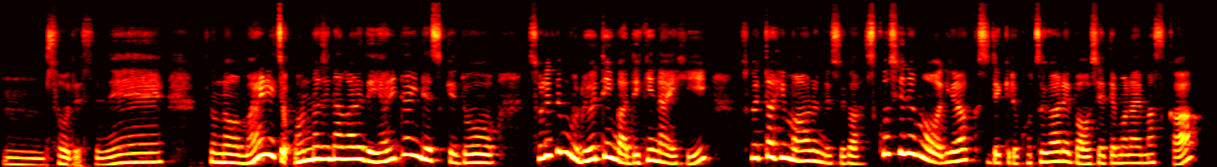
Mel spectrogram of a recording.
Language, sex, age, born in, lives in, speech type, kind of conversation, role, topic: Japanese, female, 30-34, Japan, United States, read, expert-assistant, asker, 質の良い睡眠を得るために、体内時計やホルモン分泌をうまく利用する方法は？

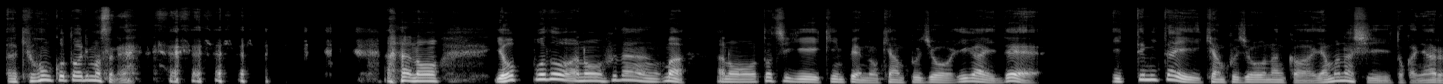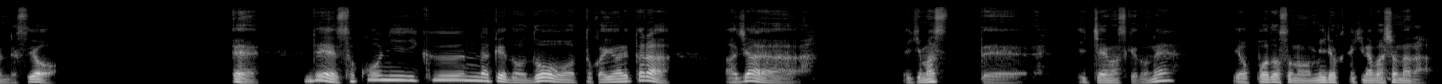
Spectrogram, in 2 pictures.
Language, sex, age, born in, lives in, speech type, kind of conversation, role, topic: Japanese, male, 45-49, Japan, Japan, conversation, podcast, guest, 趣味を通して得た自信や成長について、どんなエピソードがありますか？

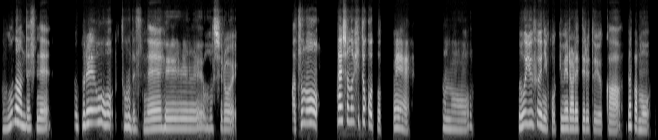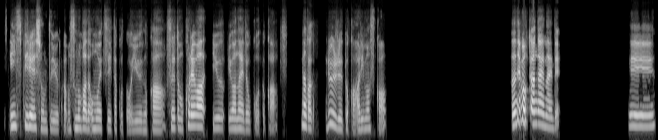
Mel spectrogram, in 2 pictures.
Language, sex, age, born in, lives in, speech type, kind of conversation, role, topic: Japanese, female, 35-39, Japan, Japan, conversation, podcast, host, 初対面で会話を切り出すとき、どんなふうに始めていますか？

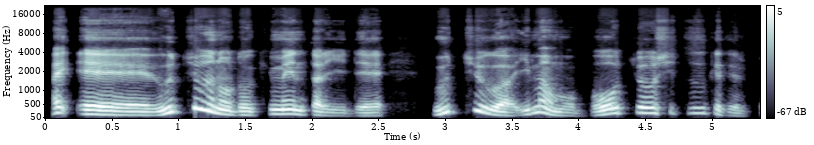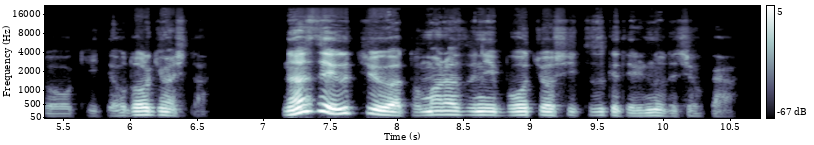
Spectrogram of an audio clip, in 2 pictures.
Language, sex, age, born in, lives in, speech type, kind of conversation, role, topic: Japanese, male, 60-64, Japan, Japan, read, expert-assistant, asker, なぜ宇宙は膨張し続けているのでしょうか？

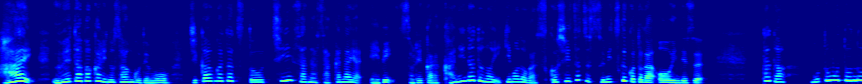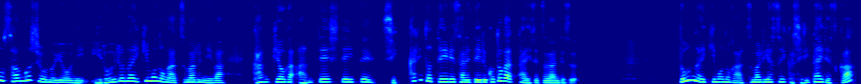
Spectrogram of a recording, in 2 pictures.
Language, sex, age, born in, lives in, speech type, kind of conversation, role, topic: Japanese, female, 55-59, Japan, United States, read, expert-assistant, expert, サンゴ礁が成長する仕組みとは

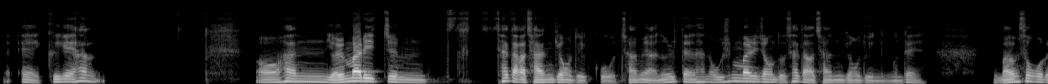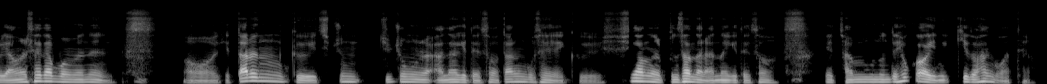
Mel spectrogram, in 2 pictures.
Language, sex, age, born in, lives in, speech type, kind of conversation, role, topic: Korean, male, 30-34, South Korea, Germany, conversation, unstructured, none, 좋은 잠을 자기 위해 어떤 습관을 들이면 좋을까요?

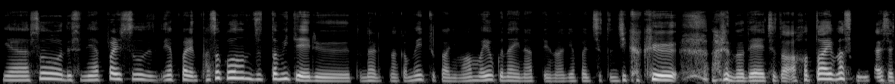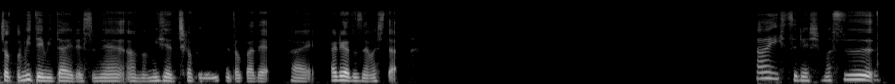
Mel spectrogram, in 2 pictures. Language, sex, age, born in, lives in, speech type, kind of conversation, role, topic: Japanese, female, 20-24, Japan, Japan, conversation, advice, user, 疲れが取れず集中力が続かないとき、どうすれば効果的に回復して休めますか？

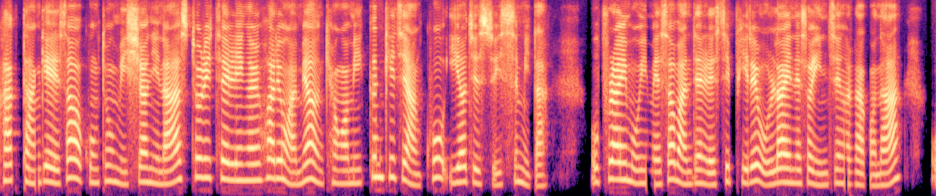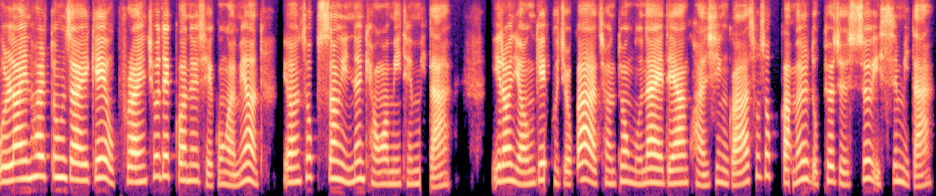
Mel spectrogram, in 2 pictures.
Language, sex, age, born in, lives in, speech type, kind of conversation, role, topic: Korean, female, 40-44, South Korea, France, read, expert-assistant, expert, 요즘 젊은 세대가 전통 문화를 자연스럽게 받아들이게 하려면 어떤 새로운 방법이 있을까요?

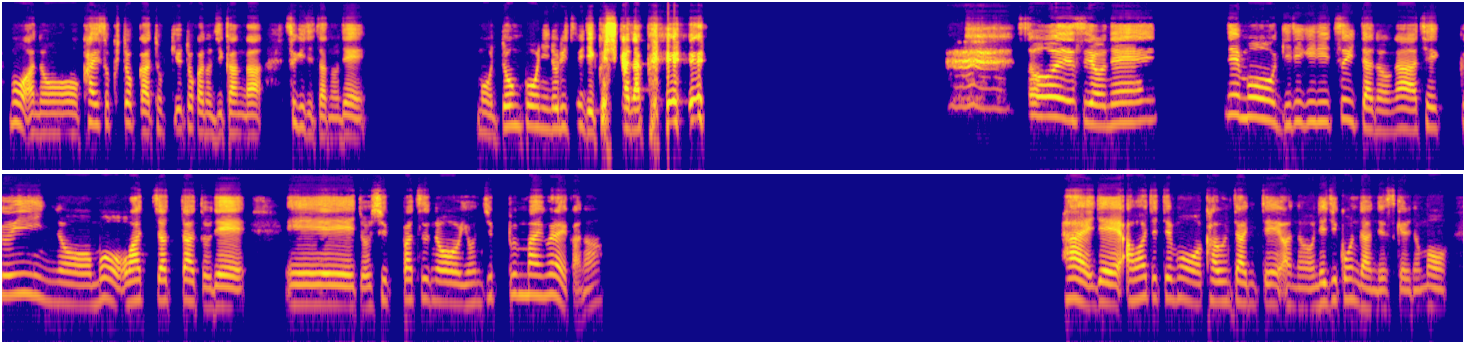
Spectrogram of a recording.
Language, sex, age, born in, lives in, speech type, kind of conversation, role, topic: Japanese, female, 50-54, Japan, Japan, conversation, podcast, guest, 失敗から学んだ最も大きなことは何ですか？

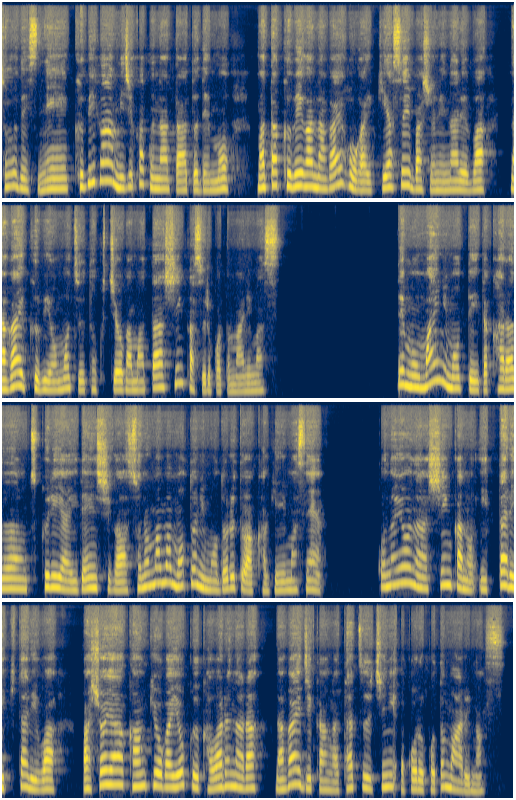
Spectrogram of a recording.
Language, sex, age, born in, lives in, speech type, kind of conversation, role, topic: Japanese, female, 40-44, Japan, United States, read, expert-assistant, expert, なぜキリンの首は長いのでしょうか？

